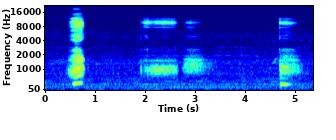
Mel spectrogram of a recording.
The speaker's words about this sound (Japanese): お兄ちゃんのあくびの伝染力すごい。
